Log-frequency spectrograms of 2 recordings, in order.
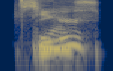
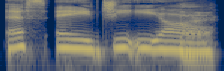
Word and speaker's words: Sager: Seager. Sager. Spell it again. S A G E R.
